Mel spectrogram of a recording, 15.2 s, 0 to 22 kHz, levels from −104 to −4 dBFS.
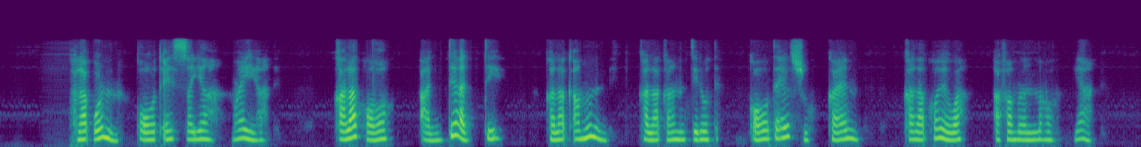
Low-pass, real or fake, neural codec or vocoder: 7.2 kHz; fake; codec, 16 kHz in and 24 kHz out, 0.8 kbps, FocalCodec, streaming, 65536 codes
